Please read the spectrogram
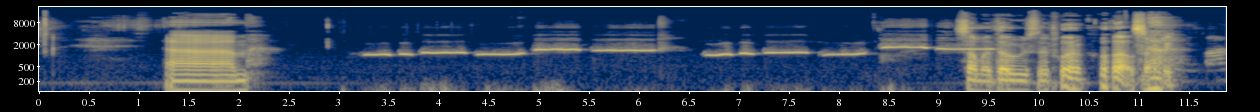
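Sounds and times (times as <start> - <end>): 
speech: 1.2 - 2.3, 9.3 - 11.4
person whistling a short melodic tune: 3.2 - 9.7.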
